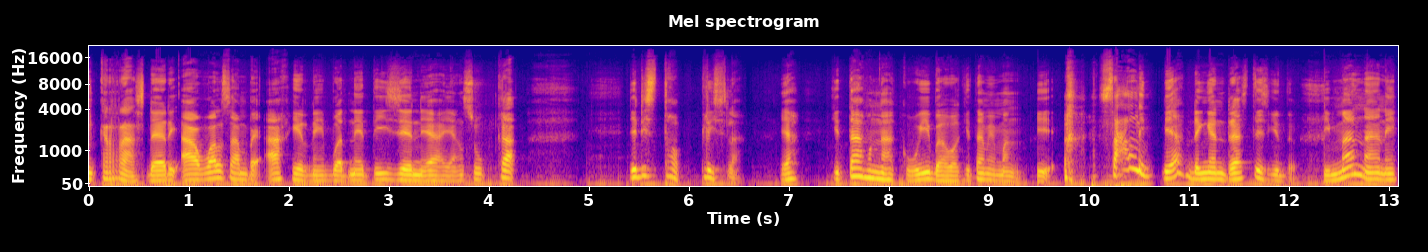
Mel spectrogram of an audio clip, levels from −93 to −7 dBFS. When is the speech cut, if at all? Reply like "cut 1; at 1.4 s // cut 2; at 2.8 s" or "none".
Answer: cut 1; at 4.8 s // cut 2; at 9.5 s // cut 3; at 12.2 s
